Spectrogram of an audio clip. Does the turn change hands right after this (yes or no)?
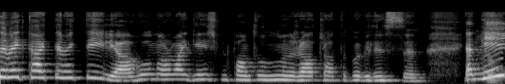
no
